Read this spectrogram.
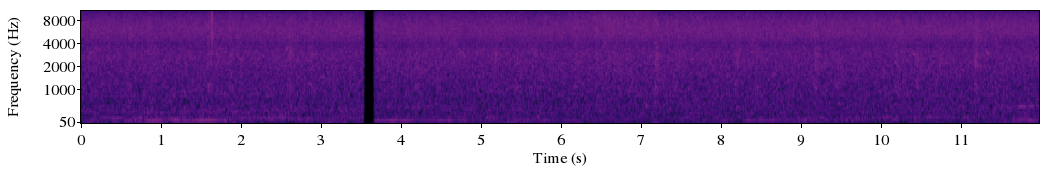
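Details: Steady broadband hiss fills the whole recording, broken only by a brief dropout to silence near the four-second mark, with no animal voice audible.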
